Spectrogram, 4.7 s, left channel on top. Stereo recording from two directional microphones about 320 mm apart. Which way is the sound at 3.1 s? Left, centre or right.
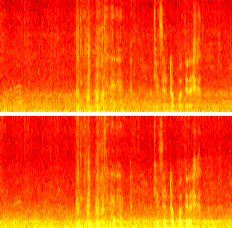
Centre.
